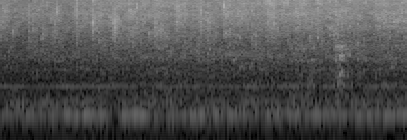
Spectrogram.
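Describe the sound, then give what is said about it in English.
Shower water runs in a steady, full spray while a man scrubs his armpit with a brush, a constant watery rush over a faint low hum, with no speech. “Showering, Will scrubs at his armpit with a brush.”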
